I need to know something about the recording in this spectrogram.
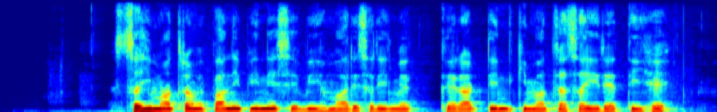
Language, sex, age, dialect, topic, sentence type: Hindi, male, 18-24, Marwari Dhudhari, agriculture, statement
